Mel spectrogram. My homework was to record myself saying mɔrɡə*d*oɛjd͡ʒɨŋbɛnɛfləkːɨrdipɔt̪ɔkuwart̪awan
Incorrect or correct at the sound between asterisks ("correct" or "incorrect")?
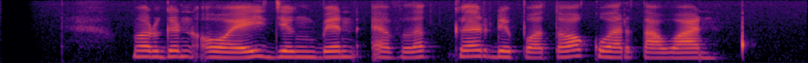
incorrect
